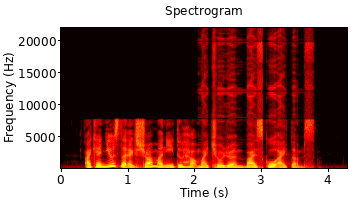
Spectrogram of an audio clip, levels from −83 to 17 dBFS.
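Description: A speech clip with crude rate conversion from 2.05 s to the end. Samples seem repeated rather than filtered, which fits a jump from 32 kHz to 44.1 kHz. That leaves an inharmonic, gritty fizz, roughly 25 dB below the speech, tracking louder and brighter sounds.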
